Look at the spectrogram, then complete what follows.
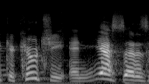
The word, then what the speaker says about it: Kikuchi: the board the Yankees are targeting you say Kikuchi and yes that is how you pronounce it you say Kikuchi I say Kikuchi as well left-handed Japanese pitching prospect is available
